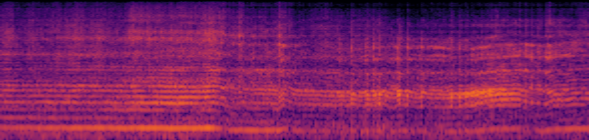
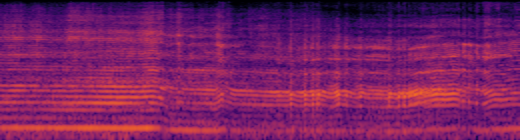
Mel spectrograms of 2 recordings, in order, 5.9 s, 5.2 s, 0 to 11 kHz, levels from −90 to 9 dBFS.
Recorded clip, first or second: second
